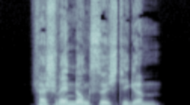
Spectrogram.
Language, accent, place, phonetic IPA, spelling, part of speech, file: German, Germany, Berlin, [fɛɐ̯ˈʃvɛndʊŋsˌzʏçtɪɡəm], verschwendungssüchtigem, adjective, De-verschwendungssüchtigem.ogg
- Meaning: strong dative masculine/neuter singular of verschwendungssüchtig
